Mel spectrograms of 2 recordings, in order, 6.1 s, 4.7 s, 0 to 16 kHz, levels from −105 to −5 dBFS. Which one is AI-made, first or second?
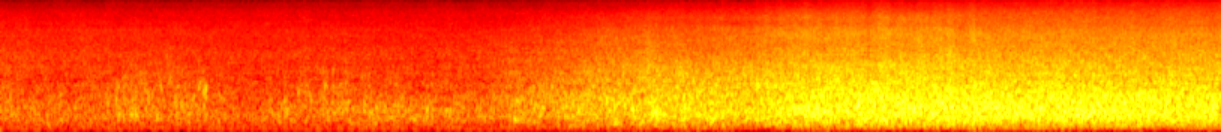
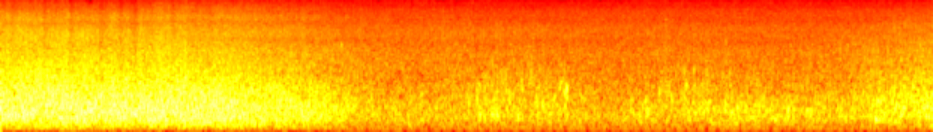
first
